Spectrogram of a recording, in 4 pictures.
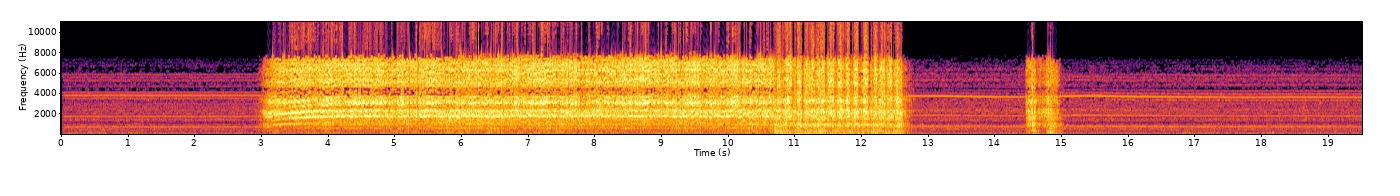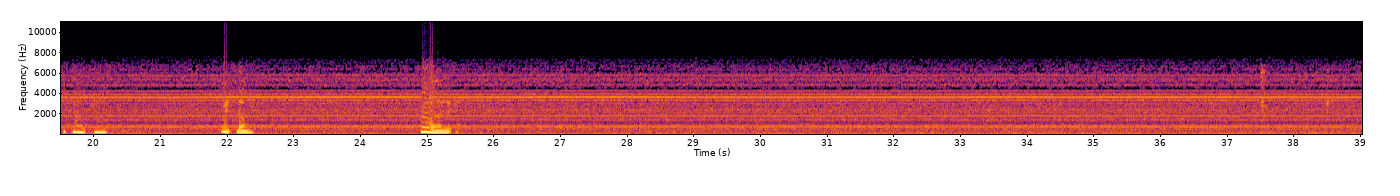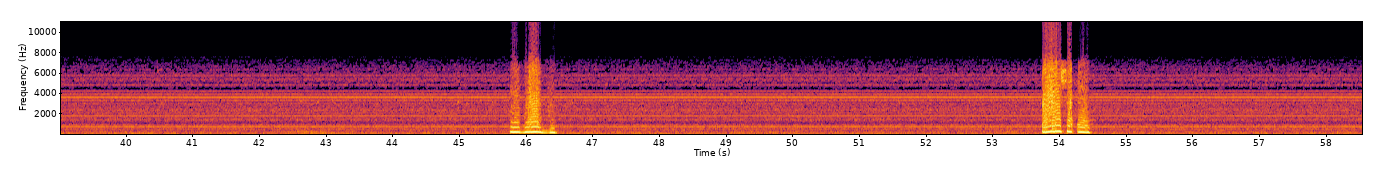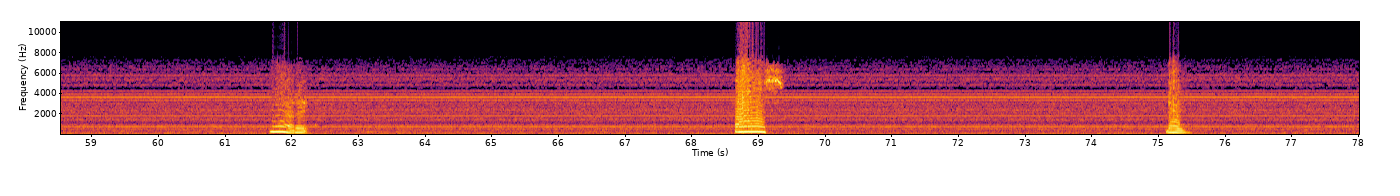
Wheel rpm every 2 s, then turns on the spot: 0, 60, 160, 160, 160, 150, 70, 10, 0, 0, 0, 0, 0, 0, 0, 0, 0, 0, 0, 0, 0, 0, 0, 0, 0, 0, 0, 0, 0, 0, 0, 0, 0, 0, 0, 0, 0, 0, 0.
none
